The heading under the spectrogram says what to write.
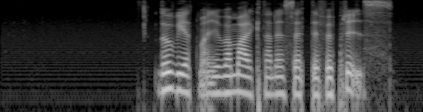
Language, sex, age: Swedish, female, 26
